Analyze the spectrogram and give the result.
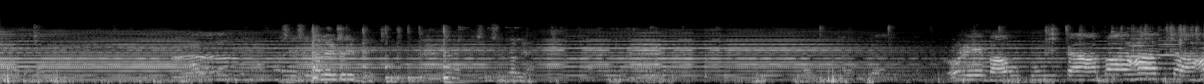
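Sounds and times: harmonium sustained chord: 0.0 - 12.0
tabla tapping: 2.8 - 5.3, 8.0 - 12.0
wooden clapper clicking: 10.0 - 12.0.

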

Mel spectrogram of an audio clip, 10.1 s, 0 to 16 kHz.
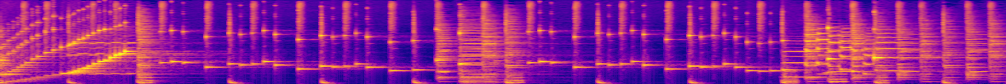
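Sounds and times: light melody over steady beat: 0.0 - 10.0.

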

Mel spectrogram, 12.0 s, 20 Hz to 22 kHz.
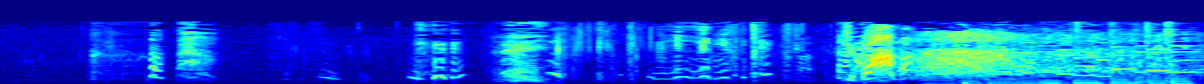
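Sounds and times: man and woman laughing: 4.1 - 4.7, 7.0 - 11.0
light comic music: 9.6 - 12.0.

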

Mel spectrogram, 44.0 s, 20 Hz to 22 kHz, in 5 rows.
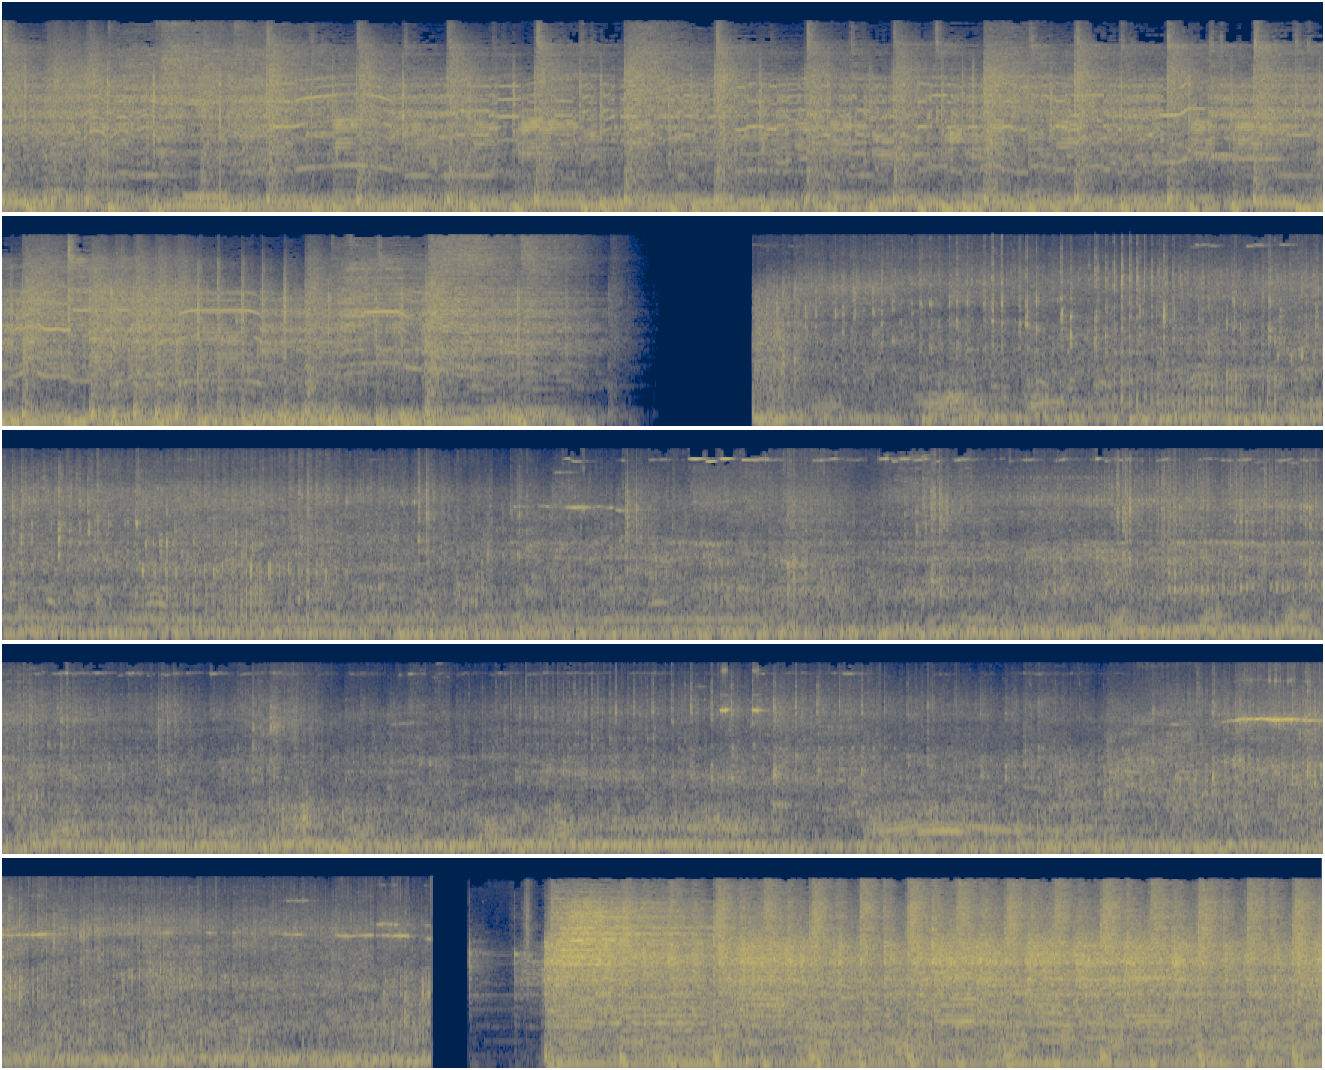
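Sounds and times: motorcycle engines rumbling: 0.0 - 12.6, 13.8 - 38.1, 38.8 - 44.0
people talking: 14.8 - 24.4, 31.6 - 34.1.

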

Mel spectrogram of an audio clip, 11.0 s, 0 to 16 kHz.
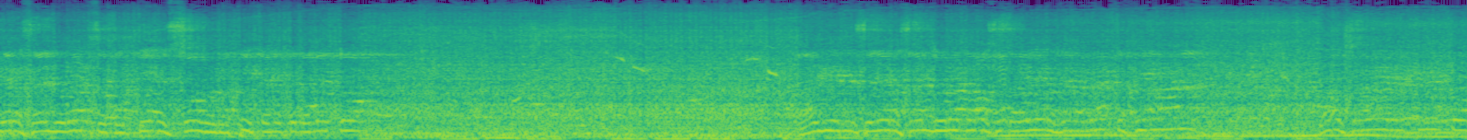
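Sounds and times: steady noisy wash: 0.0 - 11.0
truck engine under load: 0.0 - 11.0.

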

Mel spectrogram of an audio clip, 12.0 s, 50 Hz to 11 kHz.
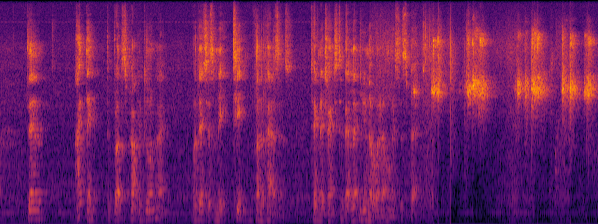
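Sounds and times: faint steady hum: 0.0 - 11.9
bird chirping: 8.3 - 11.9.

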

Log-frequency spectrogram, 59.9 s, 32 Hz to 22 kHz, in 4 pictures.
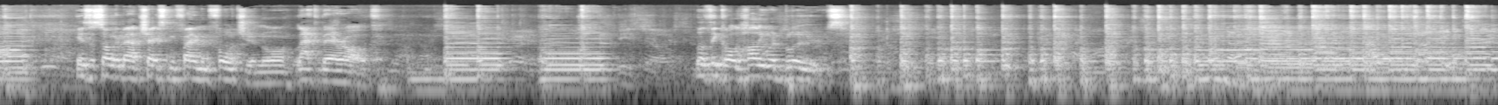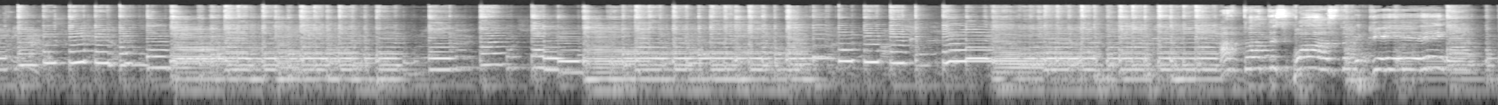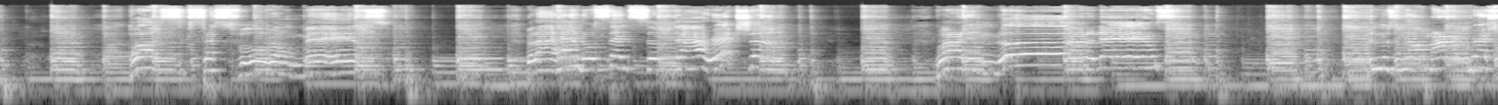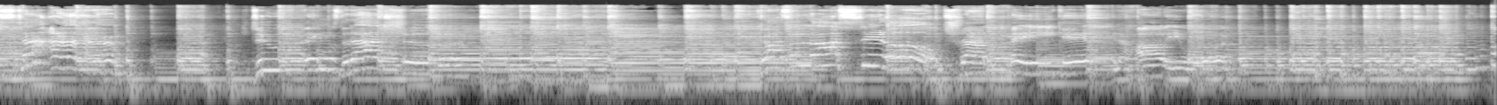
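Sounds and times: man singing: 0.0 - 2.6, 26.9 - 30.1, 31.0 - 34.2, 35.0 - 38.1, 39.2 - 42.1, 43.5 - 46.4, 47.2 - 50.3, 52.4 - 57.5
acoustic guitar blues: 0.0 - 6.2, 7.0 - 59.9.

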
